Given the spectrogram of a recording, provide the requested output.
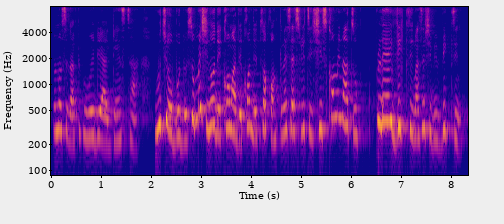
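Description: A woman's voice: high-pitched, lively intonation, fast, mellow. A woman with a Nigerian accent giving casual gossip commentary, emphatic and repetitive, mixing in Pidgin.

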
